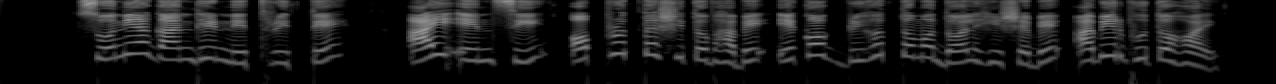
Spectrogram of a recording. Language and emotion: Bengali, neutral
